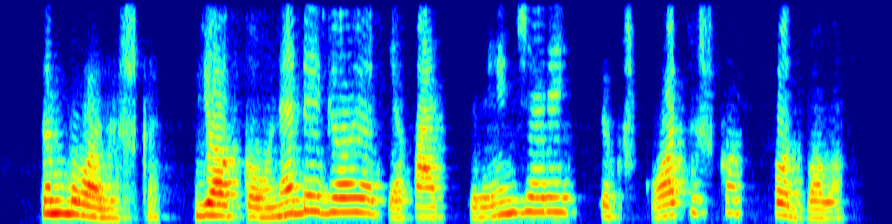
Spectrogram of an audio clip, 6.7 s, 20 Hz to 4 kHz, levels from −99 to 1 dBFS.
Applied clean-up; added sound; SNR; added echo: neural mask model Resemble Enhance denoiser.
